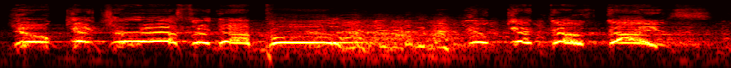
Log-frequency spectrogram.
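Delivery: shrieking mock rage way up high; a grown man so mad his voice jumps octaves; furious voice cracking high. Angry dealer orders the gambler into the pool, shrieking high. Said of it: "his voice goes up a couple octaves".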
